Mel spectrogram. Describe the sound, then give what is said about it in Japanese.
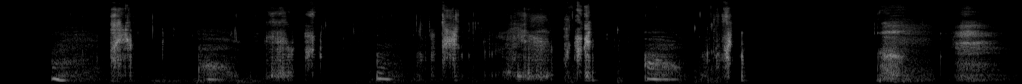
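Soft, wet licking sounds made close to the mouth, many short moist bursts in an irregular rhythm, quiet overall, with a pause before two final licks. “そう、舐めてあげるよ。ほら、今から。”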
